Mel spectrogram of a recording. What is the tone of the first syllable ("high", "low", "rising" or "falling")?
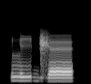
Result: high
